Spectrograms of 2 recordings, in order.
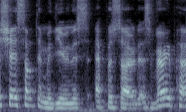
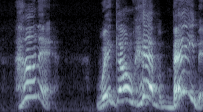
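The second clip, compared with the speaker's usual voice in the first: put-on Southern accent, very high, loud and swooping; 13 semitones higher, 8 dB louder than usual. Retelling how the wife announced a pregnancy, the speaker voices her in a best southern accent. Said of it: "That's my best Southern accent right there".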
